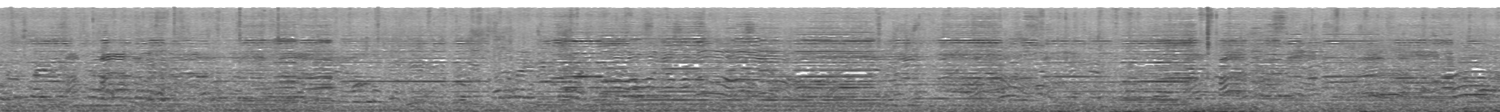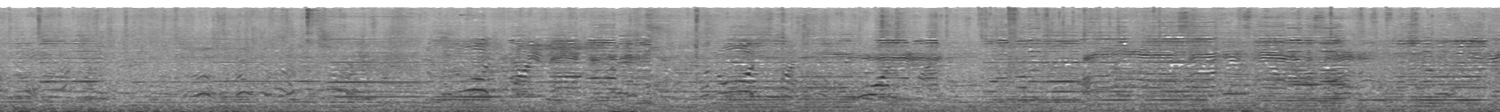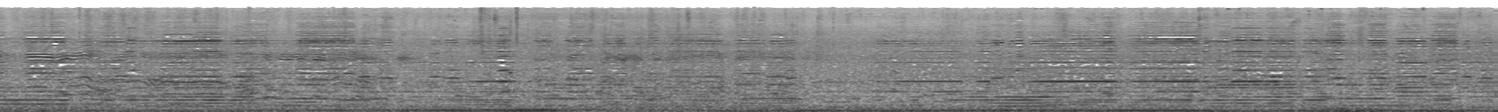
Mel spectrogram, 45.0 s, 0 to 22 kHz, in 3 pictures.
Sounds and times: busy street 0.0 - 44.9
distant street musician playing on harmonica 0.0 - 44.9

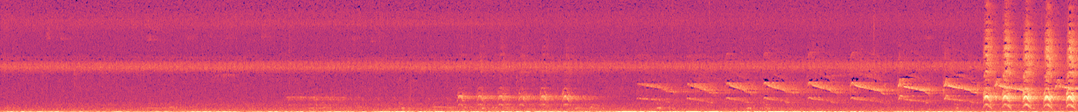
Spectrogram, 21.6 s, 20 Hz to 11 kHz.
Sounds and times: insects 0.0 - 21.5
birds 12.8 - 21.5

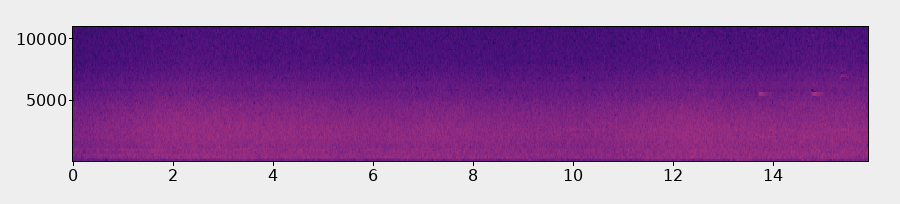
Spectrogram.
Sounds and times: calm light breeze 0.0 - 15.9
wind chimes 13.7 - 14.0
wind chimes 14.8 - 15.2

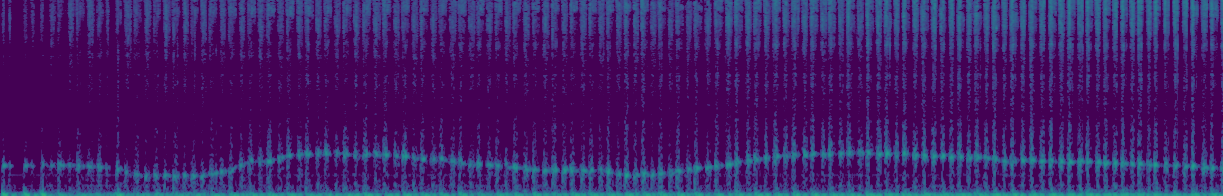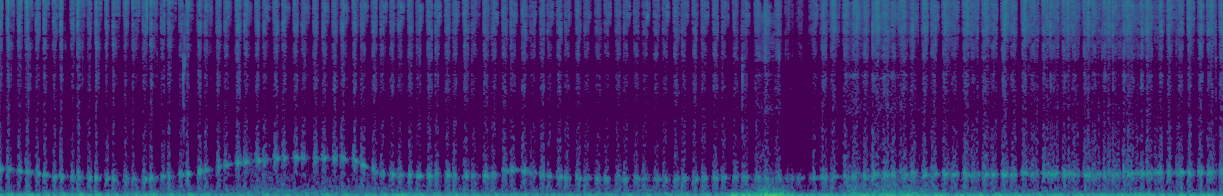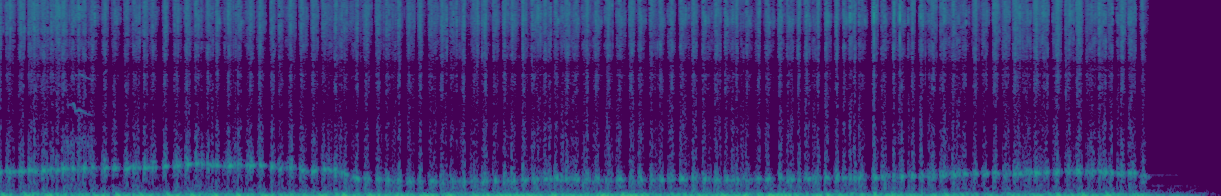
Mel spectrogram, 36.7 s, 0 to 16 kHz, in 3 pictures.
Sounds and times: Scratching beard cheek with opened mouth 17.2 - 26.6

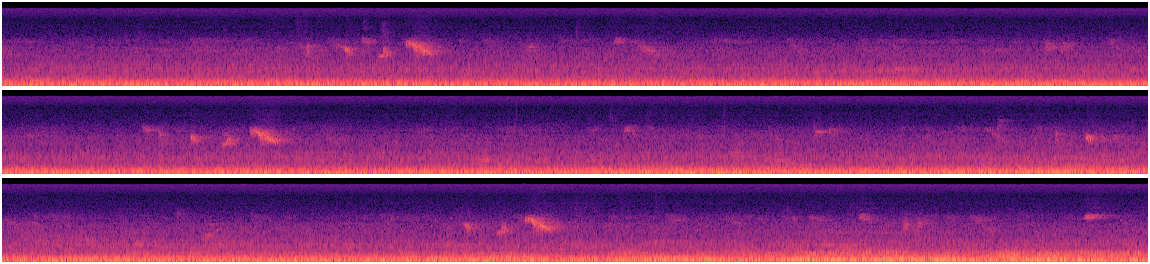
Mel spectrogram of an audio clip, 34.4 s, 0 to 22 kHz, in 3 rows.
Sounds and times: plane 20.2 - 34.3

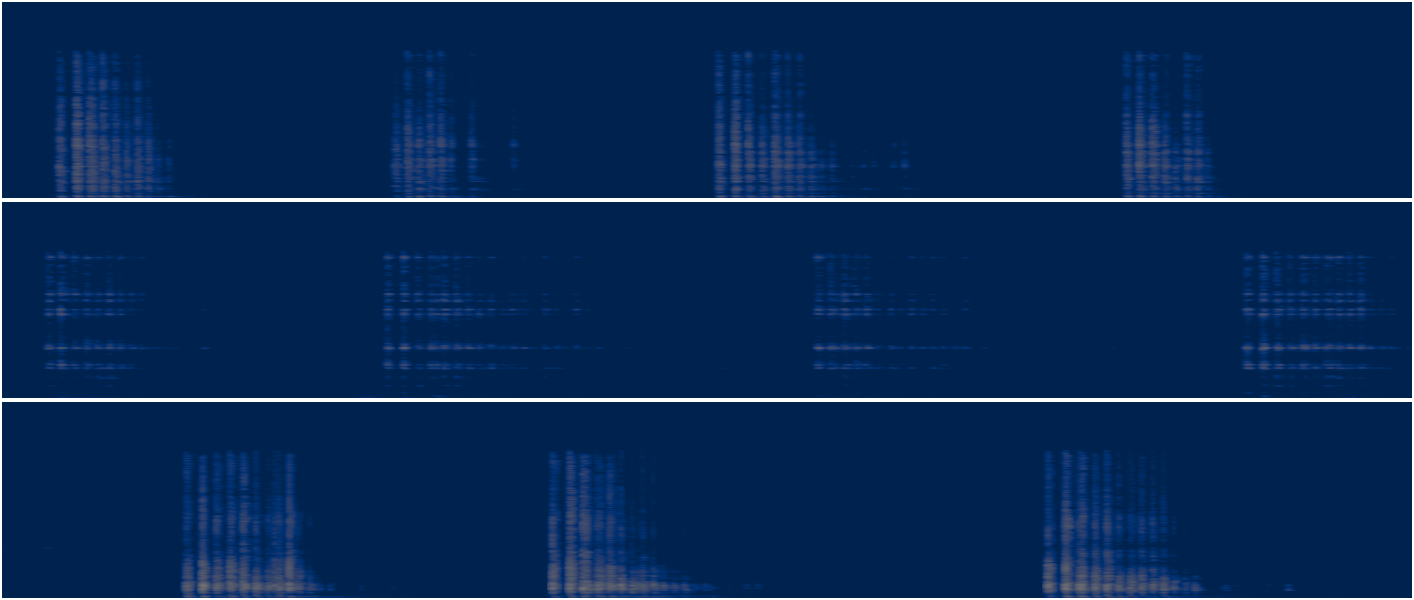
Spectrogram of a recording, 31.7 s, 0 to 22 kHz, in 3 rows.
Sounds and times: landings of a metallic spring on wood, ceramic and cardboard 29.0 - 30.8

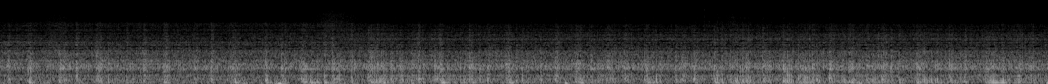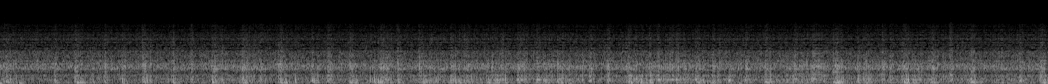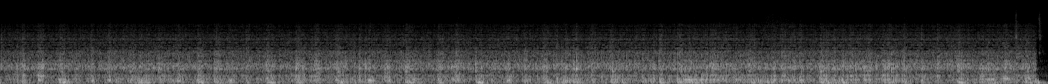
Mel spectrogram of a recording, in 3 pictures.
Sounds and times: rhythmic radio static 0.0 - 31.4
drum beat 14.1 - 31.4

